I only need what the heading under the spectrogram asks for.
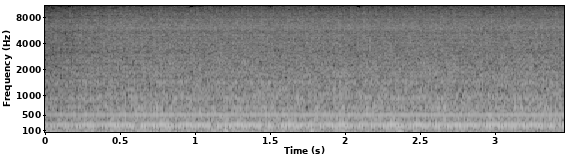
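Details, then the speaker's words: Petrol car engine, warmed up and idling steadily during a vacuum test with a low even hum and no knocks or misses. The gauge reads a steady 19 inHg, within the 17–21 spec, so this is a normal idle. "so I'm gonna start it up and I'm gonna let it idle a little bit because I've been running and I'm gonna clear it out a little bit we want the engine to get stabilized before we take a reading"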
